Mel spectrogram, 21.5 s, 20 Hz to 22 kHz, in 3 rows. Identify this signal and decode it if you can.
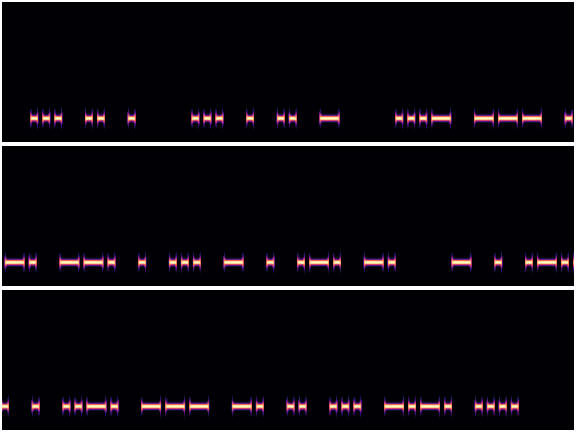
Morse code, heard as a keyed tone, about 16 wpm, 700 Hz. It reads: SIE SEIT VORGESTERN TELEFONISCH
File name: Morsekurs / Witze / Witz 22. September 2020, 70 F80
